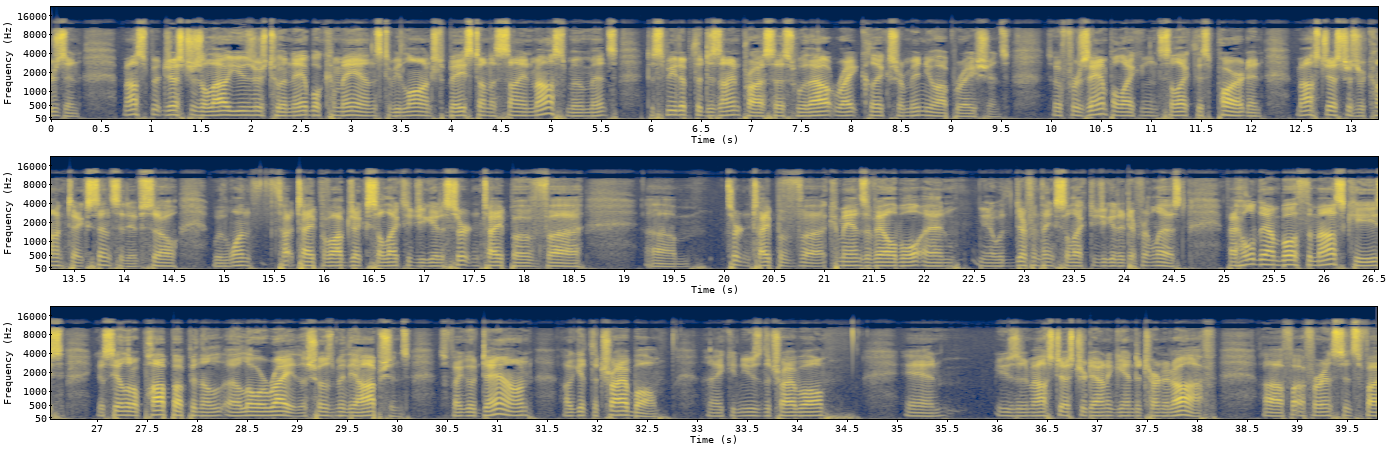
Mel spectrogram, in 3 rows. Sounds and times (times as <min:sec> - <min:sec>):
Speech: 0:00.0 - 0:18.6, 0:19.2 - 0:39.8.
